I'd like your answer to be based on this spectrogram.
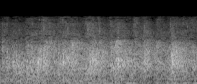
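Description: An audience at a devotional discourse applauds, a steady, moderately loud patter of many hands that continues for a couple of seconds with no talk.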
